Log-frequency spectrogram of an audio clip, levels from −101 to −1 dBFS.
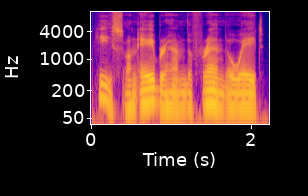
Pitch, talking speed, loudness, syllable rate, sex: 95 Hz, 160 wpm, -18 LUFS, 4.7 syllables/s, male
